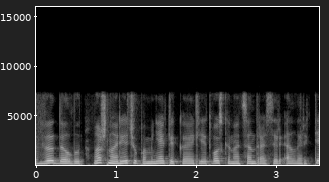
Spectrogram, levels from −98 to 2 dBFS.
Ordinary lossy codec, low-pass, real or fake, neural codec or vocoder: AAC, 96 kbps; 7.2 kHz; fake; codec, 16 kHz, 6 kbps, DAC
